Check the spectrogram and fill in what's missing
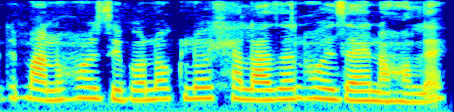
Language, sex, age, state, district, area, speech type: Assamese, female, 18-30, Assam, Dibrugarh, rural, spontaneous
